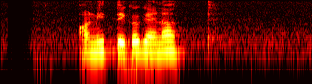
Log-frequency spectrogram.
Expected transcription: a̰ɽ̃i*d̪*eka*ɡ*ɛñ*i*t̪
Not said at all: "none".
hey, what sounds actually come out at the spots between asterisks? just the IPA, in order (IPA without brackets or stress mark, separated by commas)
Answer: t̪, ɡ, a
